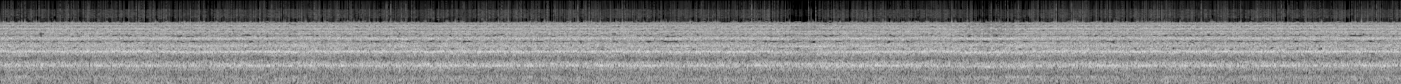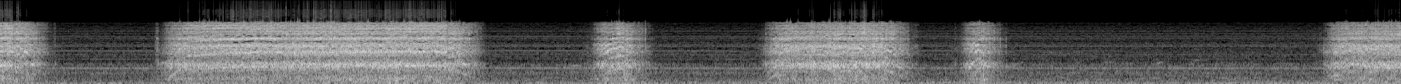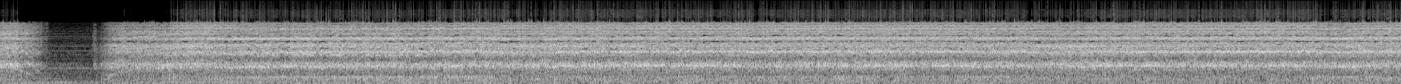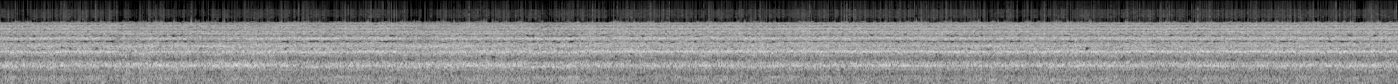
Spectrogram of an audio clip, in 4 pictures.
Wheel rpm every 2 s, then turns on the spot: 230, 230, 230, 230, 230, 230, 230, 80, 180, 130, 30, 110, 10, 10, 100, 200, 220, 230, 230, 230, 230, 230, 230, 230, 230, 230, 230, 230.
none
